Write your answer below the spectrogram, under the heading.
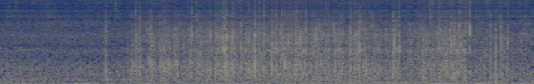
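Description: Rain falling on a wet street, growing louder from about a second in.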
